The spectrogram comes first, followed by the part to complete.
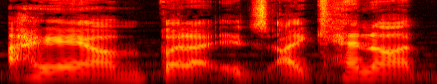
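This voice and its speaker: A woman playing a tabletop roleplaying game, chatting casually with halting, hesitant phrasing. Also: deep voice, steady tone, a bit bright, soft background music.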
